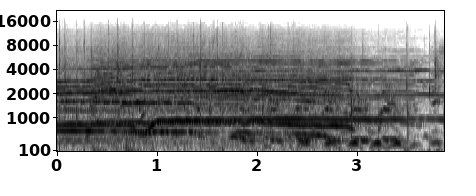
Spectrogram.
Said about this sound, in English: As you see, we have a live studio audience.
